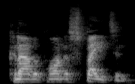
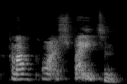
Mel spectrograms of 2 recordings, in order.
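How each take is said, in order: First: "Can I have a pint of Spaten?" in broad Leicestershire; Leicestershire accent. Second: High, fast put-on posh voice; mock-posh bar order, pitched up; posh pint order. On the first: Shown as a demonstration. To a Leicester barman, in a Leicestershire accent. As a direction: own Leicester accent, down to earth. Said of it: "with a Leicestershire accent like myself". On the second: To a barman, ordering in a mock-posh voice. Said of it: "you wouldn't go".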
